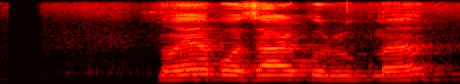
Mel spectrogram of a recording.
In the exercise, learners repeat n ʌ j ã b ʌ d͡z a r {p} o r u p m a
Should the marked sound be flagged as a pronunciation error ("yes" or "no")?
yes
